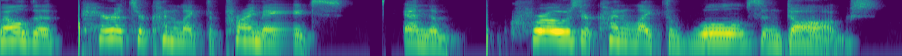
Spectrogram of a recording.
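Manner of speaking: normal talking voice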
